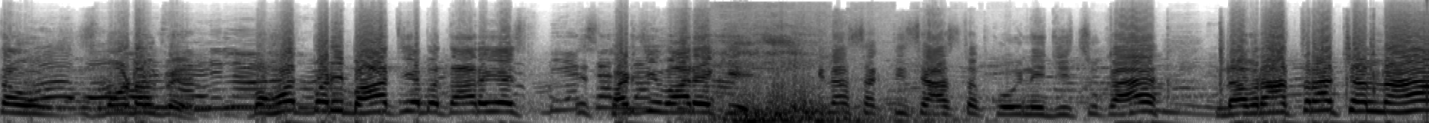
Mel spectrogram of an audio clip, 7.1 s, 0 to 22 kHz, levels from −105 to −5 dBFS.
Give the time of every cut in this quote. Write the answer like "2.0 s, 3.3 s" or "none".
4.2 s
